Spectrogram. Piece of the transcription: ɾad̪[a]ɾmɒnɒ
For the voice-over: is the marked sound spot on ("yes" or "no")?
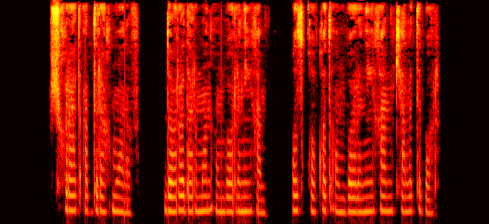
yes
